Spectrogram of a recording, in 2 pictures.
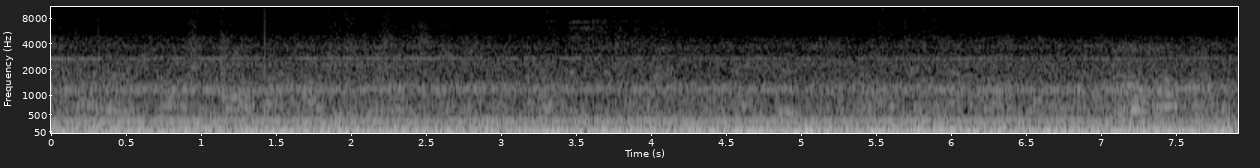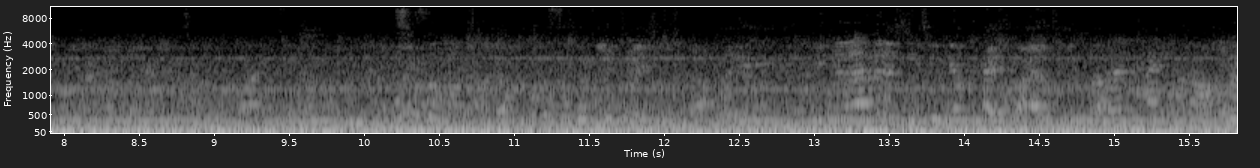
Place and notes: Tamsui Line, Taipei City - in the MRT station car
in the MRT station car, Originally very people chatting inside, But passengers quarrel disputes, Instantly became very quiet inside, And then reply noisy cars
Taipei City, Taiwan, June 2015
